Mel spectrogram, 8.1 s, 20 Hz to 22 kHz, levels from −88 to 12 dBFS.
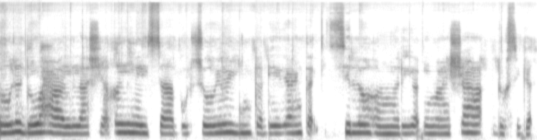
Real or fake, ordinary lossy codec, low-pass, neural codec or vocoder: fake; none; none; codec, 44.1 kHz, 2.6 kbps, SNAC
